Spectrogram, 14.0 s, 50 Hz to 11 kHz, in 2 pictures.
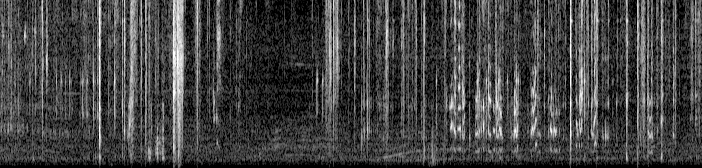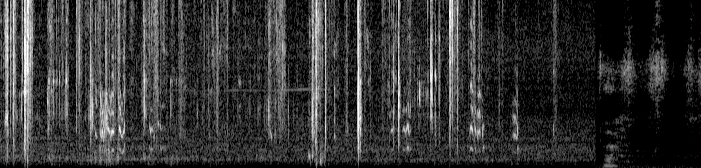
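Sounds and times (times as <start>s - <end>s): clicks and scrapes: 0.0s - 12.7s
rubber tyre squeaking against rim: 3.1s - 12.7s.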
